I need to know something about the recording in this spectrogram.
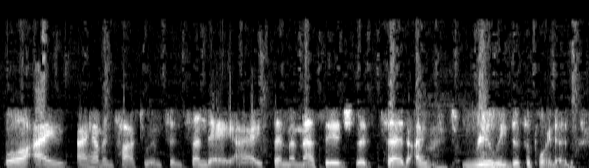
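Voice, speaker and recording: A woman's voice: on the low side, steady tone, normal speed, fairly bright tone, slightly rough, no room sound, soft background music, low-quality recording. A woman calling in to a radio show and talking candidly about her own life. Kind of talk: candid conversation on a radio call-in.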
